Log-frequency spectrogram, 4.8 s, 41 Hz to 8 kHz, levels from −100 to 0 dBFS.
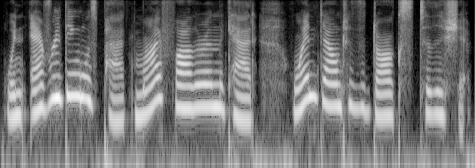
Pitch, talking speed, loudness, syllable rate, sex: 265 Hz, 215 wpm, -16 LUFS, 5.2 syllables/s, female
